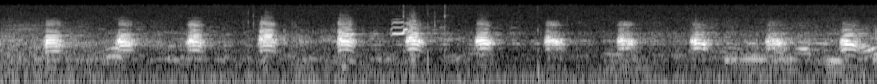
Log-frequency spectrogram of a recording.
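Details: An Egyptian goose on a cool January morning after rain gives a steady run of about a dozen harsh, husky honks, nearly three per second, against a quiet background.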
